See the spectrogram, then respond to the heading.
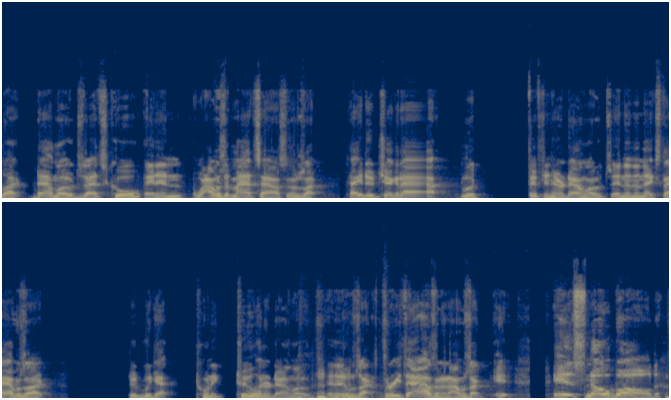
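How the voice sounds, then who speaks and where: A man speaks fairly quickly at a fairly high pitch, his tone bright and sharp with vocal fry. His pitch swings very widely while loudness stays very even, on a very clean recording with a silent background. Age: 30s. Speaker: podcast co-host. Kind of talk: casual chat. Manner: animated.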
